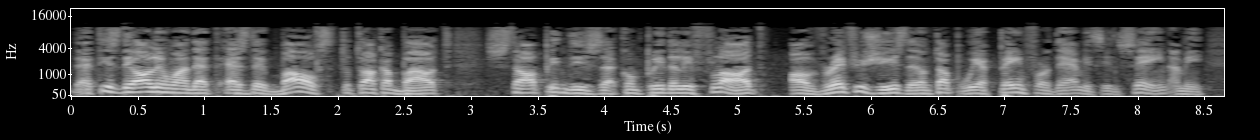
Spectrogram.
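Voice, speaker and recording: An Italian man with an Italian accent hosts an opinionated political radio talk show, speaking emphatically with many "uh"s and "you know"s. His voice is medium-pitched, fairly bright and husky, at a moderate pace with few pauses.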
